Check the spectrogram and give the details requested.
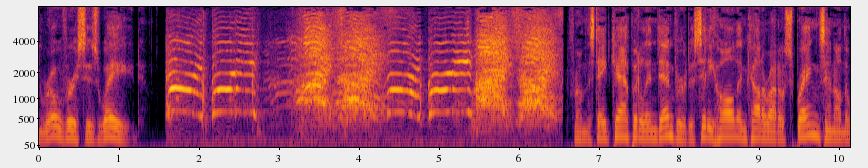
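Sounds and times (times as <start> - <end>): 
speech: 0.0 - 1.3, 6.7 - 10.1
protest crowd chanting: 1.6 - 6.6.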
